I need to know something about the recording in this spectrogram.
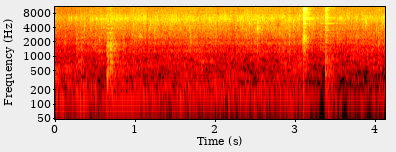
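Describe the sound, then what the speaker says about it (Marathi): Chopped onion and green chilli sizzle steadily in hot oil in a home kitchen pan for masala dosa filling, with a few sharp stirring clicks near the end and no talking. "आपण इथं कापलेले कांदा मिरची सर्व टाकून घेऊया"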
